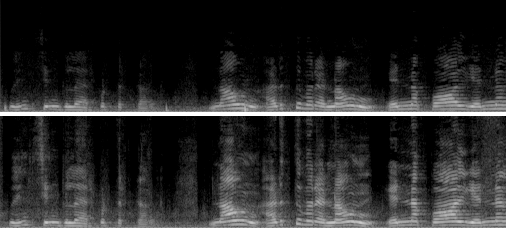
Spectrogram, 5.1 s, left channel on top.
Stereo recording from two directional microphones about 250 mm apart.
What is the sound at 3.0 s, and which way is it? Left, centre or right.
Speech, right.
